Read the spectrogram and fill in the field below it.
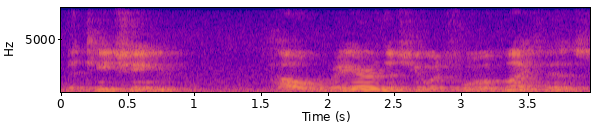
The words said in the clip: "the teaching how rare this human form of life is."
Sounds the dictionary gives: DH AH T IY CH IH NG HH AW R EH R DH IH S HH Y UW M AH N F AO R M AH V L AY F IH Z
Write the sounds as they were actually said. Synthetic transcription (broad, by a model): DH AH T IY CH IH NG HH AW R EH R DH IH S HH Y UW M AH N F AO R M AH V L AY F IH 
